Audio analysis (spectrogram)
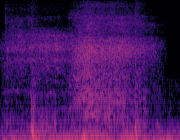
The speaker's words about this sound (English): Okay. We begin, as always, with the sniff. Sniff the wine as loudly as possible.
